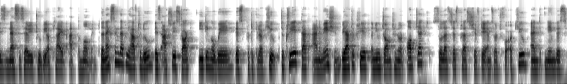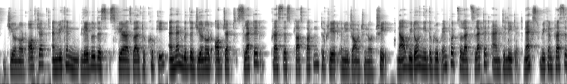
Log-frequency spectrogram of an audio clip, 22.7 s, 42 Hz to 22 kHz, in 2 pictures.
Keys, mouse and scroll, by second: 8.4 shift+a, 10.9-12.3 drag, 13.0 click, 13.5 click, 14.1 click, 16.9 click, 17.9 middle click, 18.6-19.2 scroll down 4, 19.2 middle click, 19.2-19.8 scroll up 6, 19.8 click, 21.0 x, 21.6 middle click.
